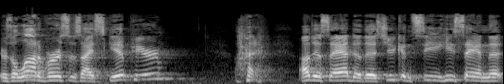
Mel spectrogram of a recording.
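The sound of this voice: Lively intonation carried by an unforced reading voice.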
